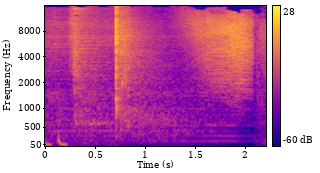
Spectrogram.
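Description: A rising whoosh transition effect that swells over about a second and cuts off sharply, over a faint music bed. A couple of low thumps come at the very start and a sharp click comes a little before the whoosh builds.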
